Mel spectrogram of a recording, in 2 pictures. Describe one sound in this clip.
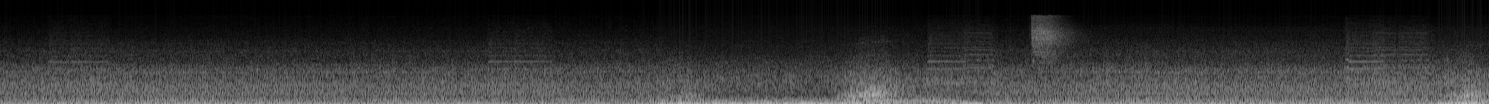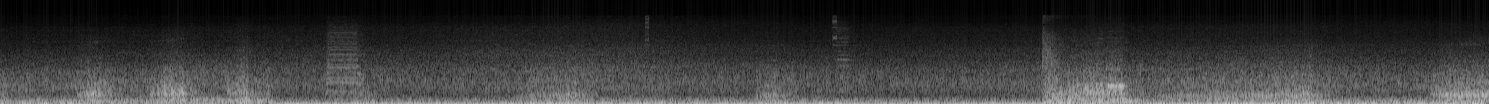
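A truck engine rumbles steadily and grows louder as it speeds up.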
